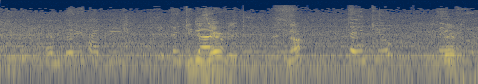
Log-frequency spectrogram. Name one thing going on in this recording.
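A young man speaks and laughs close by.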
